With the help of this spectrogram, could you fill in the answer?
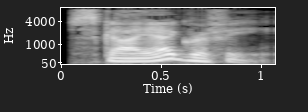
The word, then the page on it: skiagraphy: British English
